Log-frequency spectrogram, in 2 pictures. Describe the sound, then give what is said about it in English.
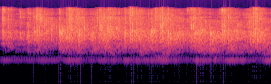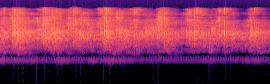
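An audience claps together in steady, sustained applause that lasts the whole stretch, a dense wash of many hands, with a faint low hum underneath and no talking. “I thought you were going to clap.”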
